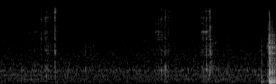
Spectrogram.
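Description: Scissors make a few soft, separate snips cutting lace from a snippet roll, faint and close, ending in a sharper, louder cut.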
